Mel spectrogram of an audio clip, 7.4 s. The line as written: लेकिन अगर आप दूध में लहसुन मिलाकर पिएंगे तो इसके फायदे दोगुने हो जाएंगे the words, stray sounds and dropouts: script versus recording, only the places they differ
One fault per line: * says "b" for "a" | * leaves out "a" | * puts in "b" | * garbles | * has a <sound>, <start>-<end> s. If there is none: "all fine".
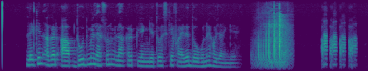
* has a squeak, 5.0-5.9 s
* has a laugh, 6.4-7.1 s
